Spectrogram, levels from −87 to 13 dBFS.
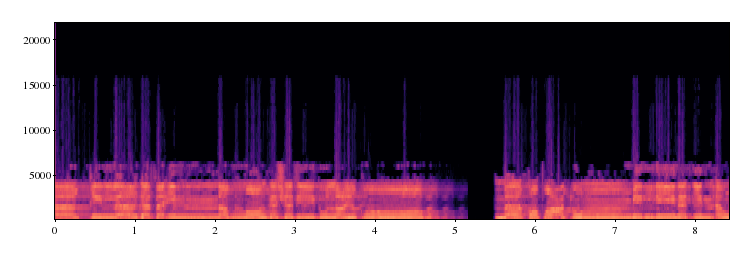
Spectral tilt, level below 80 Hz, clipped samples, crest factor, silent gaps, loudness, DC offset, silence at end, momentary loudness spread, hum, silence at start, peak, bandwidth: -5 dB/octave; -56 dBFS; under 0.1%; 14 dB; 5.29-5.42 s; -13 LUFS; under 0.1%; 0 s; 3 LU; none; 0 s; 0 dBFS; 8.4 kHz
